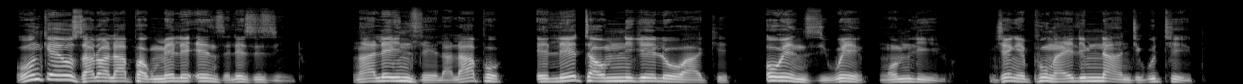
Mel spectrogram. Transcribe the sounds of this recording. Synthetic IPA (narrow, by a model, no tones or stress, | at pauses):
wɔŋkʼɛɔzalwalapaɣumɛlɛʔɛnd͡zʱɛlezizintʼɔ̥ | ŋalɛind͡ɮʱɛlalapʰɔ | ɛlɛtʰaum̩niɣɛlɔwakʰɛ | ɔwend͡zʱiwɛŋom̩lilɔ | nd͡ʒʱɛŋepʰuŋaelim̩nandʱiɣutʰeːtʰɔ̥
